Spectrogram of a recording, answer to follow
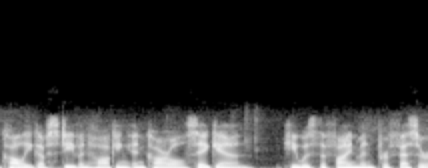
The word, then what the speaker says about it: Carl Sagan: Yes, the pronunciation of the name is Carl Sagan.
